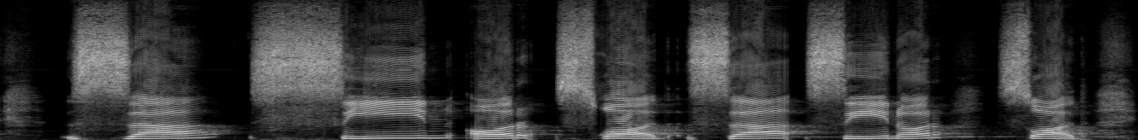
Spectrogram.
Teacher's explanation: زا سین اور صاد ان 3 حرف میں آپ سیٹی نکالیں گی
